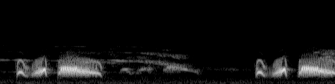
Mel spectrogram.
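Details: In this lure recording for stirring up other doves, a spotted dove in the 'thổ sấm' thunder voice style gives two strong coo phrases. Each has a double stuttered lead-in and a long, deep, vibrating final note, with a soft whistle between them.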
